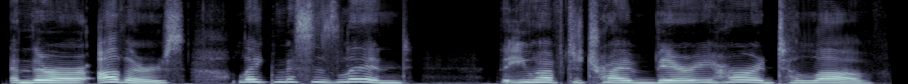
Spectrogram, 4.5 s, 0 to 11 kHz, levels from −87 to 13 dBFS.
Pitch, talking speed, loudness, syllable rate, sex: 265 Hz, 210 wpm, -17 LUFS, 5.8 syllables/s, female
